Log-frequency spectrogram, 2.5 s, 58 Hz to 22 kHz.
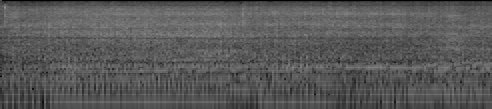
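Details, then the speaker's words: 2019 Yamaha YFM 700R Raptor quad on asphalt with knobby tires: loud steady low drone over engine, building up especially around 50–70 km/h. Normal knobby tire road hum. "das einzige was ein bisschen nervig ist beziehungsweise auch störend sind wie reifen sind so ultra- laut wenn ich nachher so bestimmte km h fahren"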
